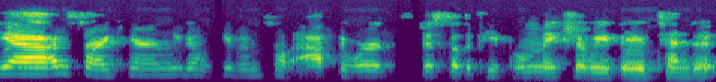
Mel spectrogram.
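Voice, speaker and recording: A woman talks at a medium pitch and a fairly quick pace. Her loudness swings widely. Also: ordinary pitch variation. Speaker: tax agency outreach officer. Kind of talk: online webinar Q&A. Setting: online webinar with chat. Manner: fast.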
